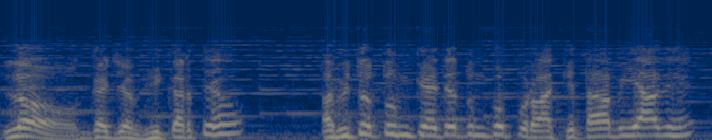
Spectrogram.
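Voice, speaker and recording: A bossy, exasperated troupe director who keeps his players in line. His voice sits high, and the sound is slightly dull with faint music. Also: expressive, moderate pace.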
